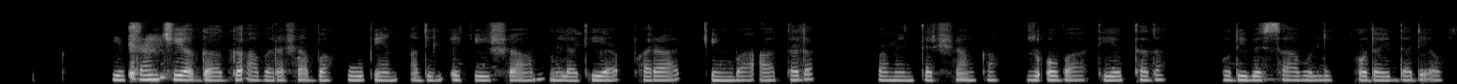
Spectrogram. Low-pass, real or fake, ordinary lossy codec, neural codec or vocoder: 7.2 kHz; real; AAC, 32 kbps; none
